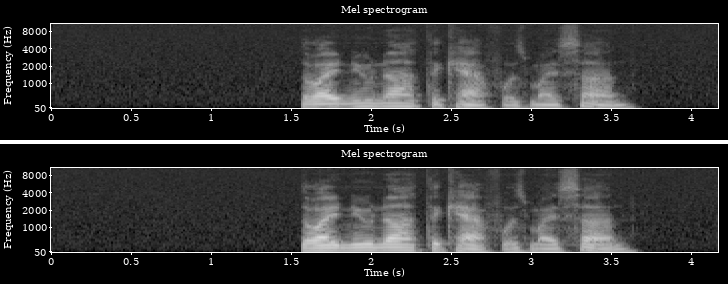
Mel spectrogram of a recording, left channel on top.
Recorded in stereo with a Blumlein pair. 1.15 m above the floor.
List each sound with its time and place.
1.6 s a man speaking: 15° right, 0.7 m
